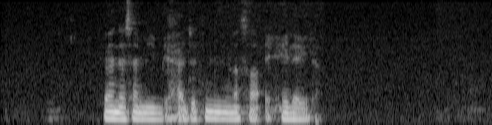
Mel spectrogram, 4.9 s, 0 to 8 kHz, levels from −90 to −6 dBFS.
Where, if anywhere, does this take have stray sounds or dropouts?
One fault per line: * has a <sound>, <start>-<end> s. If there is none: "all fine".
all fine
